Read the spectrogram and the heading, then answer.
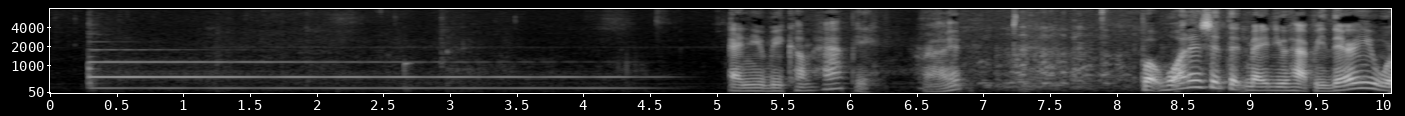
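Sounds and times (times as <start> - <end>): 
meditation bell ringing: 0.3 - 4.9
speech: 5.1 - 7.5, 8.2 - 10.0
laughter: 6.8 - 9.2.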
